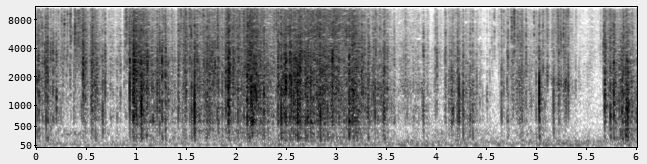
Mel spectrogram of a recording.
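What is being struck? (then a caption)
Carved soap curls. Fingertips squeeze and crush dry, brittle carved soap curls and orange-yellow rose-shaped shavings resting on paper. Thin layered flakes crackle and crunch in dense, irregular bursts with a bright, crinkly texture. The curl crumbles into flakes.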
